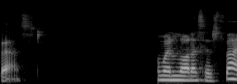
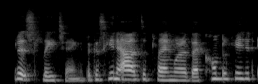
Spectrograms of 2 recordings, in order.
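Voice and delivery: ordinary delivery, nothing marked

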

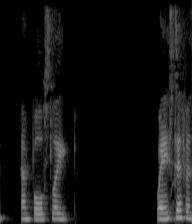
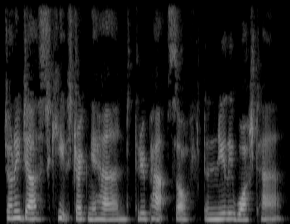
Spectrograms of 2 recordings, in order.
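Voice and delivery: ordinary delivery, nothing marked

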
